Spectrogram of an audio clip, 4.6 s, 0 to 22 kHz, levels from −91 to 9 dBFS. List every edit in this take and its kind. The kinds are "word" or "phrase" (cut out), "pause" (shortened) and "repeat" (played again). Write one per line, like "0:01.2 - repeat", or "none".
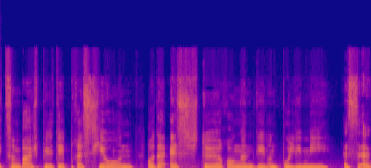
0:01.8 - pause
0:03.3 - word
